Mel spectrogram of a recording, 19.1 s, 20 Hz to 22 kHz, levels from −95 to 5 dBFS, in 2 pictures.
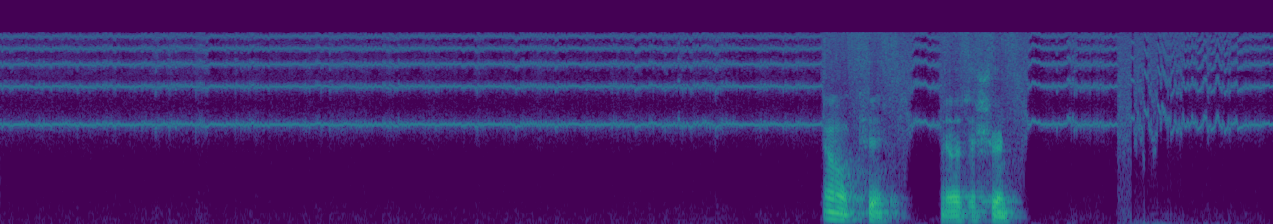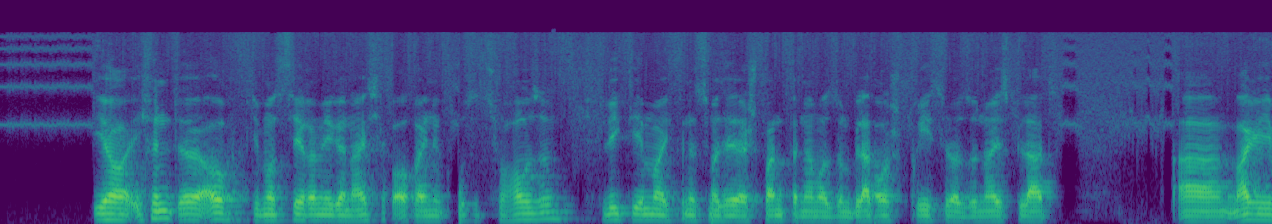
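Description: A speech recording carries converter idle tones throughout: a whistle around 2 kHz at about -22 dB relative to the signal, strongest in pauses. Undithered delta-sigma conversion of a small signal causes it. Unlike mains hum, it sits high and is not tied to 50 or 60 Hz. Compressed frames are skipped at 7.26–7.31, 10.63–10.65, 12.99–13.01, 14.88–14.90 and 16.10–16.13 s. The audio jumps ahead by roughly 40 to 100 ms, which fits 10 ms frames.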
